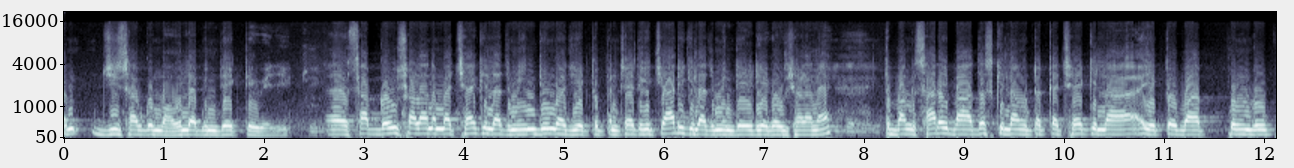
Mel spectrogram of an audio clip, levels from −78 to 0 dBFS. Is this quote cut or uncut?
cut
